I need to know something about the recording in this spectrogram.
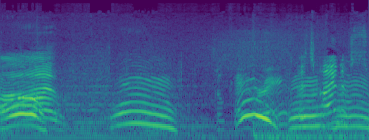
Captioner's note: exclaim happily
